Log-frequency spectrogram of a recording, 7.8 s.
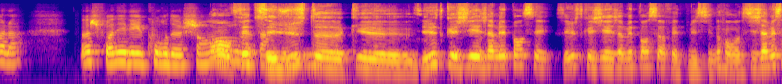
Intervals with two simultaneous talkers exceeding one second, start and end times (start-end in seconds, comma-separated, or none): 2.1-3.3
